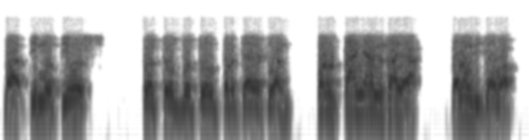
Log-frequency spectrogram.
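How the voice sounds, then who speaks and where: A man hosting a testimony session, briskly putting questions to the guest. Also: fairly high pitch, lively intonation, dry recording. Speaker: host. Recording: dry, husky phone line.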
